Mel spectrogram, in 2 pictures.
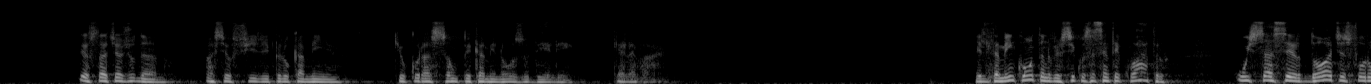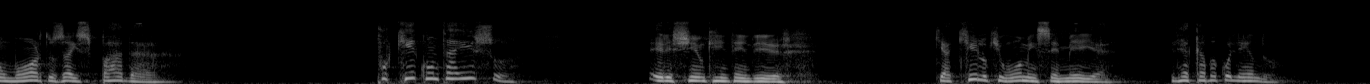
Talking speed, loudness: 100 wpm, -34 LUFS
